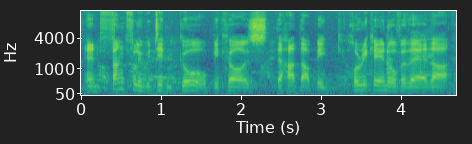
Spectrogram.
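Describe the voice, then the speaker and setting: A man's voice: medium pitch, moderate pace. A man with a Cumbrian accent, a band musician giving a casual interview in a rambling way, often saying "you know". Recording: busy crowd chatter around. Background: crowd chatter at a live event.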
